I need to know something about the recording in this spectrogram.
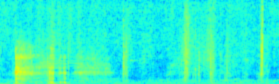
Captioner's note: Pateray chuckles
